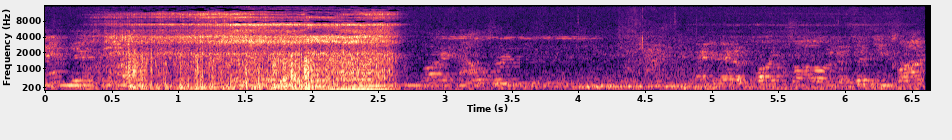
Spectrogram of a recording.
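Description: One long, harsh, rasping snore, then softer snuffling breaths with background noise. Snoring.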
